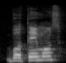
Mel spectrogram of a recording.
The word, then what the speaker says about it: botemos: The comma after bueno creates a pause, making it so the next word, botemos, is pronounced with a hard B. If there were no pause, you would pronounce the second B as a soft B.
